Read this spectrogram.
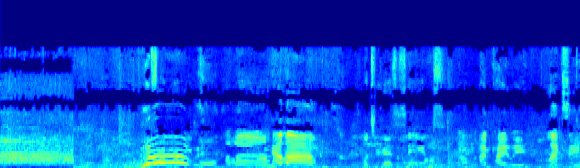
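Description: Teenage girls talk and laugh excitedly close by.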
